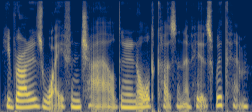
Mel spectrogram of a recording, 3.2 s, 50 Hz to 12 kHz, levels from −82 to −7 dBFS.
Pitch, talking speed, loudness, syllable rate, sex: 210 Hz, 265 wpm, -19 LUFS, 4.9 syllables/s, female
